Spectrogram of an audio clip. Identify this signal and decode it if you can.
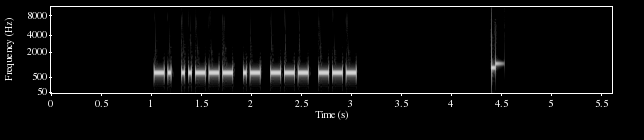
Morse code, heard as a keyed tone, about 35 wpm, 700 Hz. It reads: N2AOO
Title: USA Call Signs - 5 Characters - 3x Character Spacing - 35wpm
